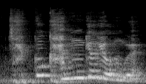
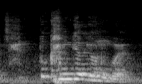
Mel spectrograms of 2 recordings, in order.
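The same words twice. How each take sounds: First: 자꾸 punched higher, falling through the rest of the line; stress on 자꾸. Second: Said in the usual way. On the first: Shown as a demonstration. Preacher telling the congregation of her emotion, 자꾸 stressed high. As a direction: hit 자꾸 up high, then let it fall.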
